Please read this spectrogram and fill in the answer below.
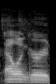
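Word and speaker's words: Ehlinger: Can we settle on the pronunciation of his name? – You say what you think it is, and we'll go with it. – It's Sam Ellinger. – Ellinger it is.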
